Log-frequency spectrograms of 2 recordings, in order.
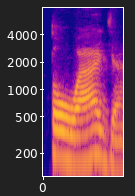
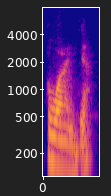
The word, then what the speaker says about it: toalla: La palabra correcta es toalla, hay un hiato ahí, toalla, tres sílabas. Pero nosotros diptongamos en toalla.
